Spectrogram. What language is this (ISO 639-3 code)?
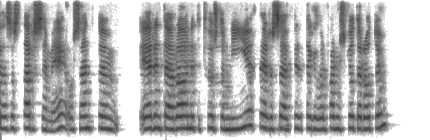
isl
